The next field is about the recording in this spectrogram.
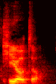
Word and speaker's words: Kyoto: It's pronounced Kyoto.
